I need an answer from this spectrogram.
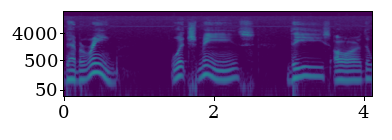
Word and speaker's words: Debarim: the book called deuteronomy and hebrew pronunciation it is called deburim which means these are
